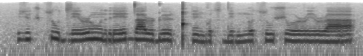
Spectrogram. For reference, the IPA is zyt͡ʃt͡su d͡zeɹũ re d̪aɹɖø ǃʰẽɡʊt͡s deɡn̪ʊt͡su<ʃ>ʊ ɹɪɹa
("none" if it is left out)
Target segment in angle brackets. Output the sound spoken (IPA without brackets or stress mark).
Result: ʃ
